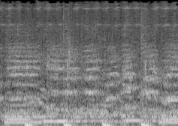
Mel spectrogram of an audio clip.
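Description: Lively church choir music: voices singing together over a bass line, with a steady beat of about two thumps a second.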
